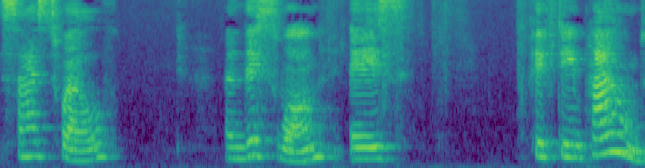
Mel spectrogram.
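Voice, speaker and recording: Her tone is dark and mellow, and somewhat breathy. The woman's intonation is lively. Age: 60s. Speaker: fashion vlogger. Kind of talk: try-on haul vlog. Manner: chatty, casual with hesitations.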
